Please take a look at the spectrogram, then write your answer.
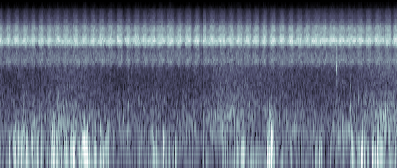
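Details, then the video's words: Crickets calling by a bay on Korčula, Croatia: a dense, high, shimmering buzz that pulses rapidly and never stops, with soft low wind rumble and rustling underneath. "view of one of the bays in Korcula with sounds of crickets"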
